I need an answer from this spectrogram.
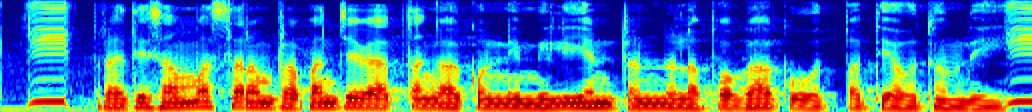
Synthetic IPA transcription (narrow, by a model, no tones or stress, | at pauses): pɾɐt̪isɐmʋɐt̪sɐɾɐmpɾɐpɐɲt͡ʃɐʋjaːp̚t̪ɐŋɡaːko̞nːimilijɐnʈɐnːulɐpɔɡaːkuːt̪̚pɐt̪ːiɐwut̪und̪i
